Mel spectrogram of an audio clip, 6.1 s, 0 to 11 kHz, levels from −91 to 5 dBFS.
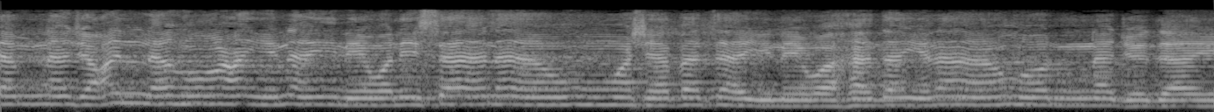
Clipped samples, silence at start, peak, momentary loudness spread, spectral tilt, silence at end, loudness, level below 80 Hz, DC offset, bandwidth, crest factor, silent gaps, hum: under 0.1%; 0 s; -8 dBFS; 4 LU; -0.5 dB/octave; 0 s; -24 LUFS; -82 dBFS; under 0.1%; 8.4 kHz; 18 dB; none; none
